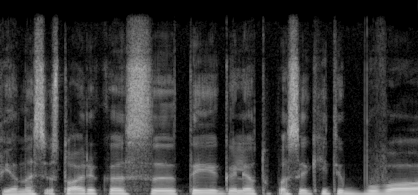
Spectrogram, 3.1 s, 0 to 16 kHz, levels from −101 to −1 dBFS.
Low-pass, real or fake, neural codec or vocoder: 14.4 kHz; real; none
